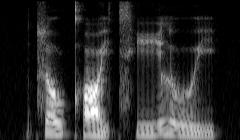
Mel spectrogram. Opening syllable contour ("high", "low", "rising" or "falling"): high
